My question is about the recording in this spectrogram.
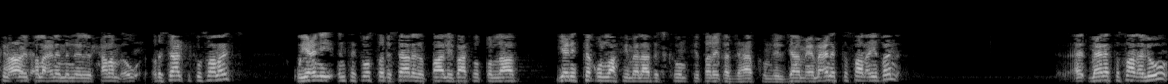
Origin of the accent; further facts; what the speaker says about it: Kuwait; منع الاختلاط في كل مراحل التعليم عندنا في الكويت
